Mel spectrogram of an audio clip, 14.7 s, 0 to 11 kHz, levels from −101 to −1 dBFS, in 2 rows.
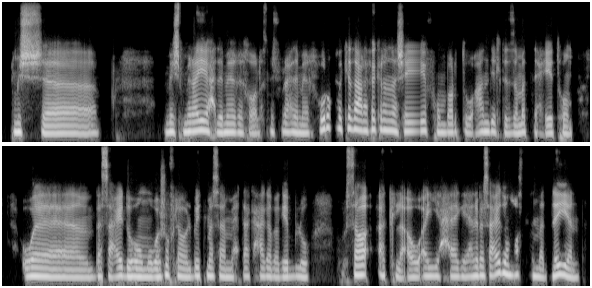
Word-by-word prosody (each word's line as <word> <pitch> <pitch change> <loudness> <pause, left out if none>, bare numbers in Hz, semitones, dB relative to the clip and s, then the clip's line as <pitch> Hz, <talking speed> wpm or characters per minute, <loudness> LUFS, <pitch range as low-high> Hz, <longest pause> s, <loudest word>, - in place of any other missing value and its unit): مش 165 0 +5 1.5
مش 165 0 +1
مريّح 180 +2 +4
دماغي 155 0 +1
خالص، 140 +5 -9
مش 160 +2 -9
مريّح 165 0 -1
دماغي، 145 -2 -1
ورغم 225 +4 +2 0.2
كده 225 -2 +3
على 190 -2 +1
فكرة 205 +1 0
أنا 190 -2 +2
شايفهم 175 -1 -1
برضه 155 -1 -4
عندي 170 +1 0
إلتزامات 145 0 -3
ناحيتهم، 140 0 -3 0.5
وباساعدهم 150 0 +2
وباشوف 145 +5 0
لو 150 -2 +1
البيت 160 +4 -2
مثلًا 155 -1 0
محتاج 145 +2 -4
حاجة 155 0 -4
باجيب 145 +1 -2
له 145 -3 -1 0.5
سواء 185 0 +4
أكْل 165 -5 -3
أو 140 +2 -2
أي 160 -1 0
حاجة، 155 -1 -2
يعني 155 +2 0
باساعدهم 200 +5 +2
أصلًا 170 -2 -4
ماديًا. 150 0 +2
155 Hz, 145 wpm, -24 LUFS, 145-170 Hz, 1.5 s, مش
